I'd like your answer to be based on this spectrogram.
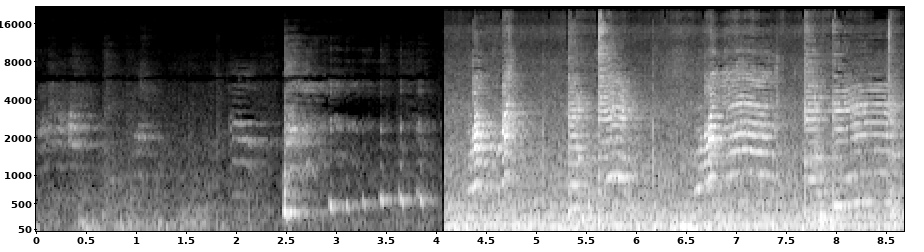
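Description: A house cat meows several times, first soft short calls, then louder drawn-out, chattering meows over a hum of background noise, with someone laughing and talking nearby.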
